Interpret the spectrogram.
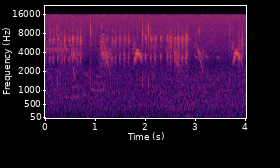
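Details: Galahs feeding in the late afternoon, filmed 23 November 2013: scattered short, harsh chet notes and quick downward-sweeping squeaks, roughly one burst every two seconds, over a steady thin high tone and faint outdoor hiss.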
